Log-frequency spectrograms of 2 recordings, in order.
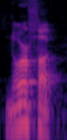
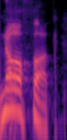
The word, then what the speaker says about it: Norfolk: Norfolk. I tried that on voiceovers. I butchered it, remember?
